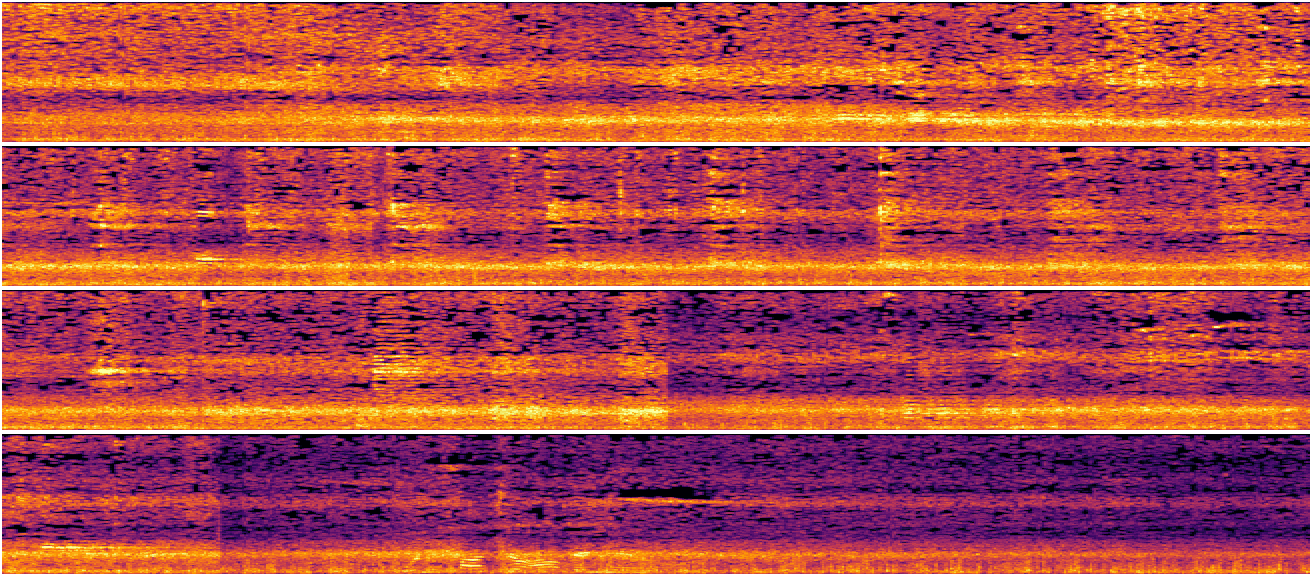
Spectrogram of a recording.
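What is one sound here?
Traffic rumbles steadily along a busy road.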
